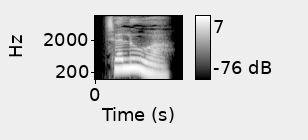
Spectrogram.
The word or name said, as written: ಚೆಲುವು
